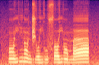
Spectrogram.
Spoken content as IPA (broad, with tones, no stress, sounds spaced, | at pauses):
ɔ̃˧ j i˦ ɾ ɔ̃˦˨ d͡ʒ o˨ j u˨ s ɔ˨˦ j ɔ̃˦˨ m a˨˦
